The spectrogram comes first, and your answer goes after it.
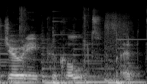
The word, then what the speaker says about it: Picoult: Eggers the circle number 1 number 2 is Jodi Picoult that's how you say it House Rules number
